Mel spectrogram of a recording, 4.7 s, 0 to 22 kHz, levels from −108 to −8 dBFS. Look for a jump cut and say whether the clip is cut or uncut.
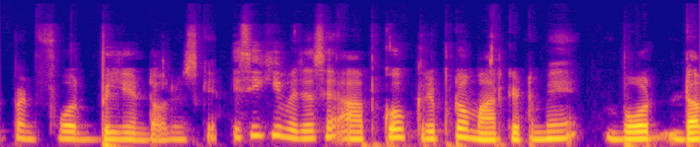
cut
